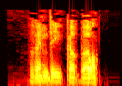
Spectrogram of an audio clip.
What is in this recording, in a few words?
"vindicable", English; adjectives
